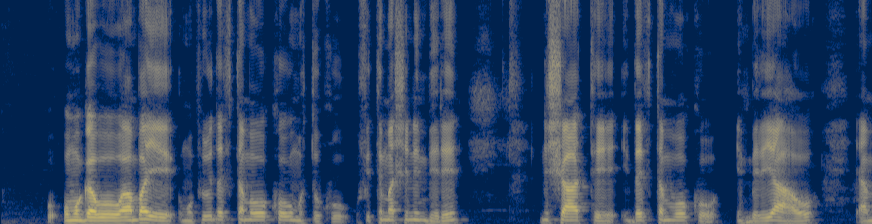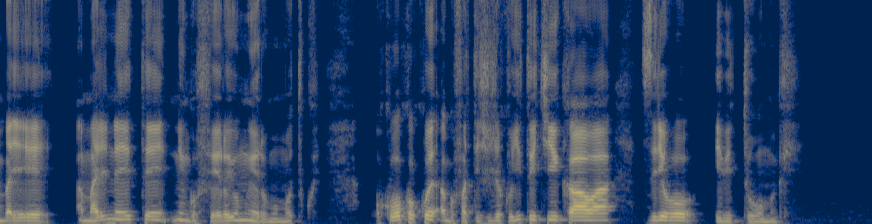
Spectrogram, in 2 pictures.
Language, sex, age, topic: Kinyarwanda, female, 50+, agriculture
